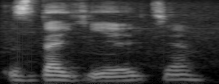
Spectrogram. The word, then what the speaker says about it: здається: У слові здається відбувається уподібнення за місцем і способом творення. Що це таке? У вас у реч у цьому слові є тіся. Оце е у вимові тіся перетворюється на на ці м'який і на а. Отже, тут звука тнь чи точніше не буде, а буде ця, здається.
